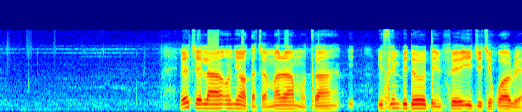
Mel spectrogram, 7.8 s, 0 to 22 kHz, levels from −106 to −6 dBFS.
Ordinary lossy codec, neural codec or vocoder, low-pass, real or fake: none; none; 7.2 kHz; real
